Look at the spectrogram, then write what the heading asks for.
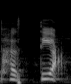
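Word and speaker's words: ভক্ত্যা: শাশ্বত ভক্তিয়া, ভক্তা নয়, ভক্তিয়া ভক্তিয়া।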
